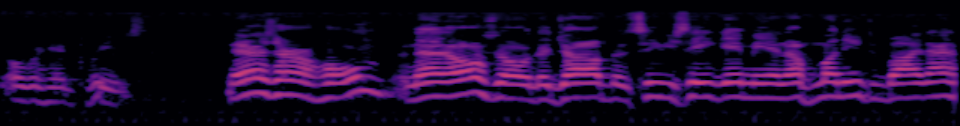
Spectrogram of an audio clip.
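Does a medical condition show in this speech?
Yes: mild cerebral palsy.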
